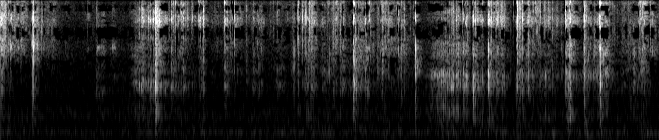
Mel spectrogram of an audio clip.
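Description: A segmented utility blade scrapes across a solid pink soap bar held in the hand, carving ridges and flakes from its surface. The sound is a bright, dry run of crisp scraping and crackling strokes punctuated by sharp little clicks, almost all of it in the high range with no low-end weight.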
